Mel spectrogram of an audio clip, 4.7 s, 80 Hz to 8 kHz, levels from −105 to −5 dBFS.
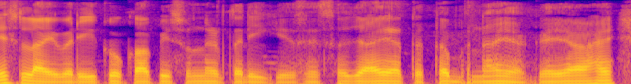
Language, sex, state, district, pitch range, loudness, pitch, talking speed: Hindi, male, Bihar, Darbhanga, 85-95 Hz, -18 LUFS, 90 Hz, 150 wpm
